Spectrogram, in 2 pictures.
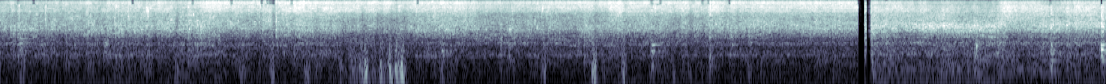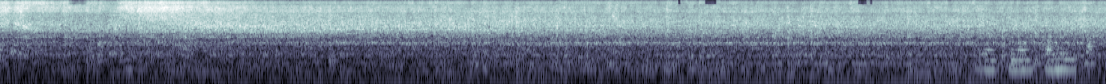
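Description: Chicken pieces sizzle and fry steadily in a hot pan for pinyahang manok, a continuous loud hiss with occasional clatter and stirring.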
